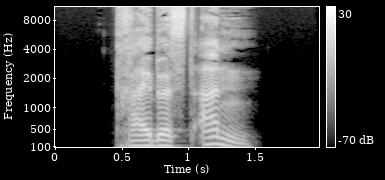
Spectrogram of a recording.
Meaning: second-person singular subjunctive I of antreiben
- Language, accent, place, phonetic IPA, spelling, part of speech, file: German, Germany, Berlin, [ˌtʁaɪ̯bəst ˈan], treibest an, verb, De-treibest an.ogg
